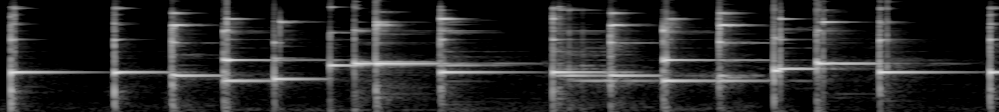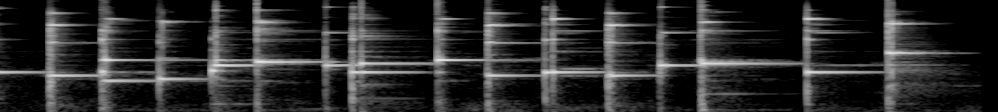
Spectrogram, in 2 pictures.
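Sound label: cheerful playful instrumental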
